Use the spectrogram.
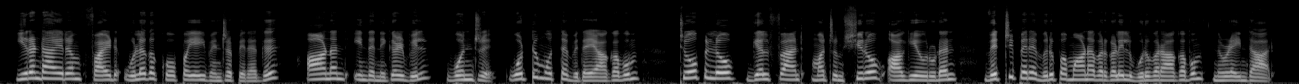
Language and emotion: Tamil, neutral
